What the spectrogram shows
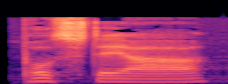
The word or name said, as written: postea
